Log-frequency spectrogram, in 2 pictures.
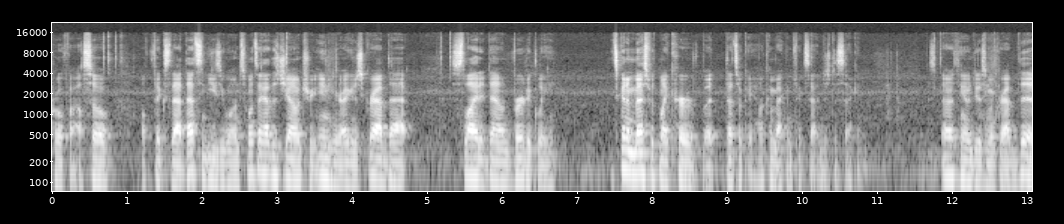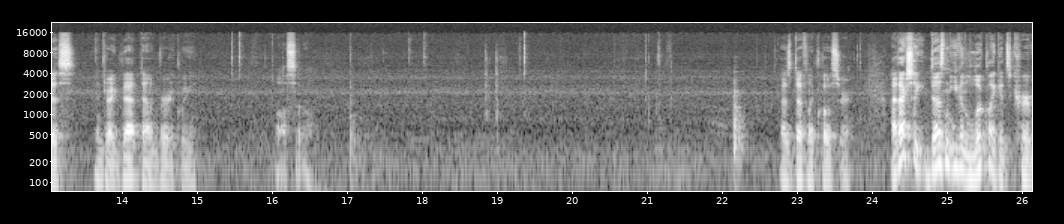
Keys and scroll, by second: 3.8 m, 11.4 space, 12.6 m, 16.3 e, 19.1 space, 21.2 super+Tab, 22.5 super+Tab, 23.9 super+Tab.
